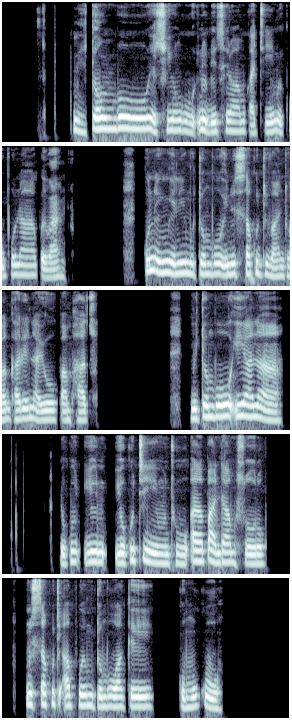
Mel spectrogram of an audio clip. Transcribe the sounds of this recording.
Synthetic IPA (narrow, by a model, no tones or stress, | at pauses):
mito̞mbo̞je̞t͡ʃijuŋɡuino̞ɗet͡seɾwamukatimwekuponakwe̞ʋaːntʰu̥ | kune̞mwe̞nimito̞mbo̞ino̞si̥sakutiʋantʰuʋaɡʱaɾe̞najo̞pampʰaːt͡sḁ | mito̞mbo̞ʔijana | jo̞kutimuntʰuʔapandamuso̞ɾo̞ | uno̞si̥sakutiʔapuwe̞muto̞mbo̞wake̞ | kumuku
